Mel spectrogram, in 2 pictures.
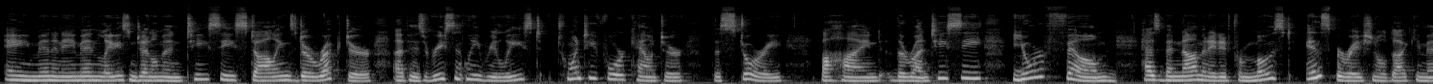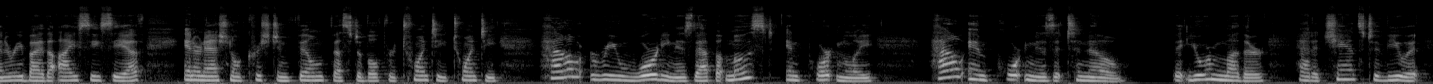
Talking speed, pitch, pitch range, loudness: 130 wpm, 190 Hz, 170-215 Hz, -26 LUFS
